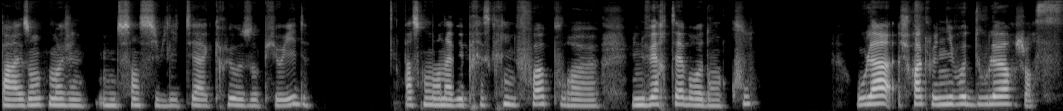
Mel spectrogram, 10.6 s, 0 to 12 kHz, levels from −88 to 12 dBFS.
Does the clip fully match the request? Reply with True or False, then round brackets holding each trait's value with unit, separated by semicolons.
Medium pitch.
False (195 Hz)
